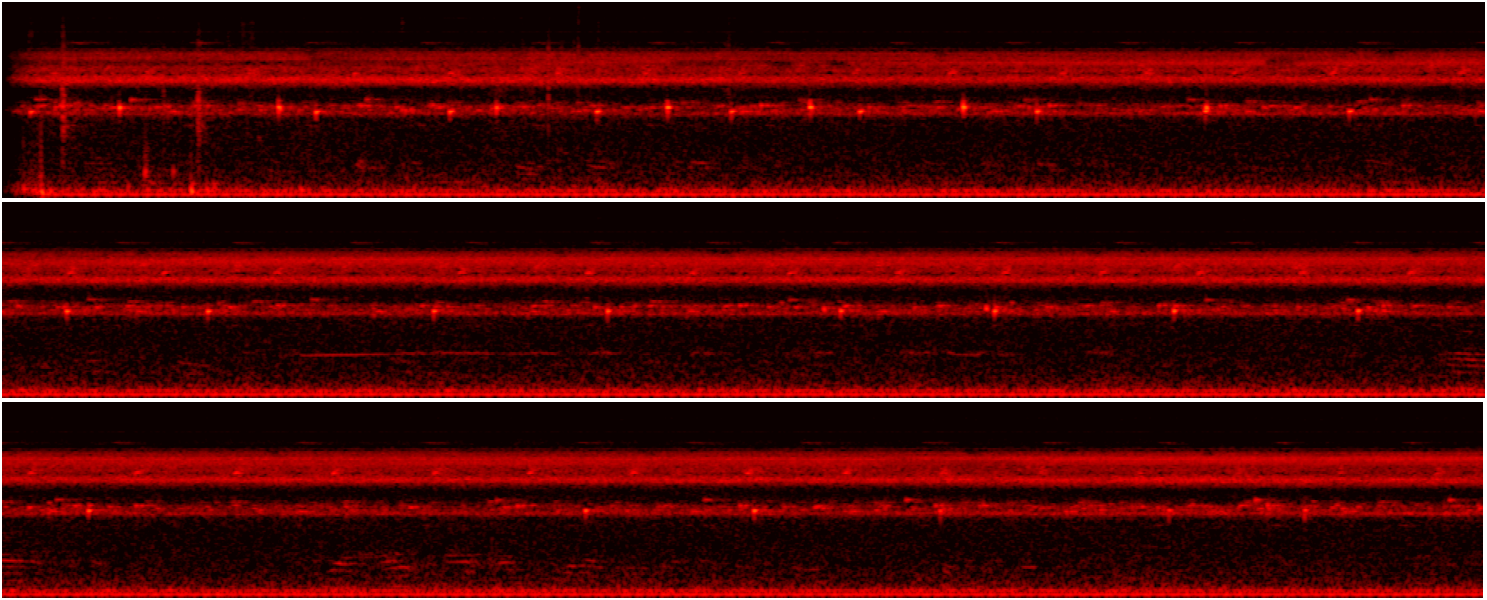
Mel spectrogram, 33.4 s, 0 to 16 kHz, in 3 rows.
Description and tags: Ambient OkavangoNight01
The Okavango at night
Ambience, Ambient, Atmosphere, Birds, Country, Dusk, Environment, Frogs, Night, Wetland, Wilderness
